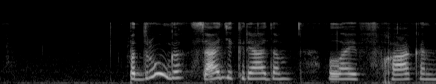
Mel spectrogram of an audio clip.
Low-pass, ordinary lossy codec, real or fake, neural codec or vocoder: 7.2 kHz; AAC, 48 kbps; real; none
